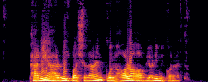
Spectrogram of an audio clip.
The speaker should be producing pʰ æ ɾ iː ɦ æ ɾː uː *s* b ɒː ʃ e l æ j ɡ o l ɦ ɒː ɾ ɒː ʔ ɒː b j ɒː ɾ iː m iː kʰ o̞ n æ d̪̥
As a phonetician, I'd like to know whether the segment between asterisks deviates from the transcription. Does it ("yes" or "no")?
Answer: yes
